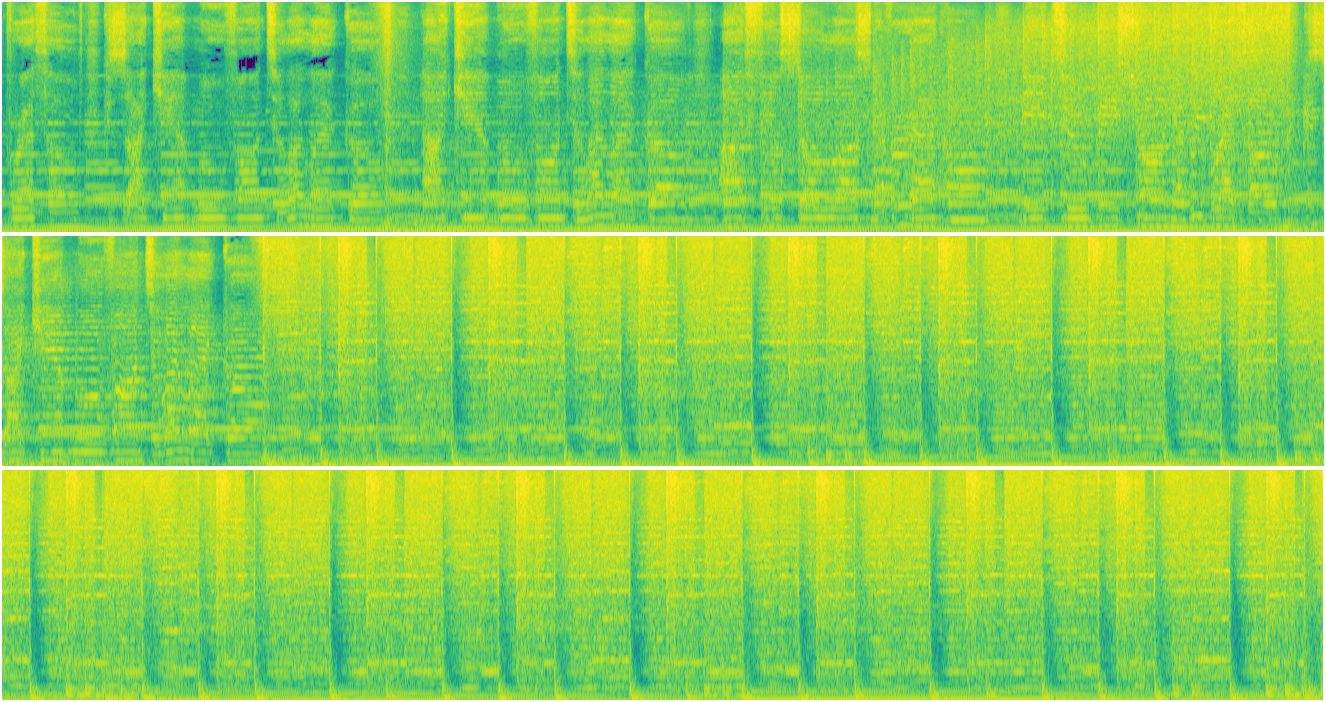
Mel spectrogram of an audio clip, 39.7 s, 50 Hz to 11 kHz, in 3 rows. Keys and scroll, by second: 7.8 space, 12.9 space, 13.3 space, 17.2-18.0 typing, 20.7-22.5 typing, 26.5 space, 27.1 space, 27.6 space, 27.7 space, 30.9 space, 38.1 ctrl+space, 39.4-39.6 typing.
